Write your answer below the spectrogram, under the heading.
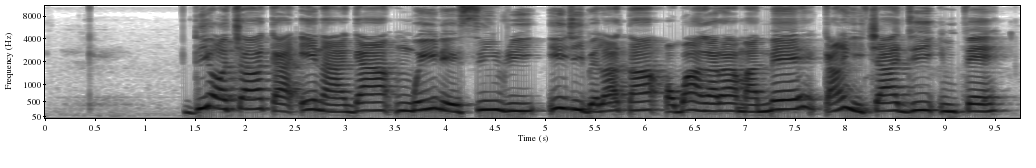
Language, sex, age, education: Igbo, female, 46-60, tertiary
